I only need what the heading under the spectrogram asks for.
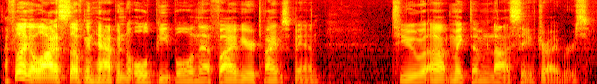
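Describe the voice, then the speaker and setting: Reading and responding to viewer comments on his casual livestream, an American host keeps things relaxed and jokey. He has a lowish, expressive voice and talks a little fast.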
